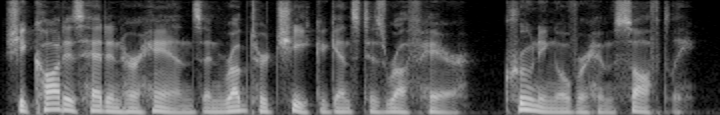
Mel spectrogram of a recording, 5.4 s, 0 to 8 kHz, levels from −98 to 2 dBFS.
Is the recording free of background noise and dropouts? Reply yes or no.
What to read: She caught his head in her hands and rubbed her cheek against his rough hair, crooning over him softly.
yes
